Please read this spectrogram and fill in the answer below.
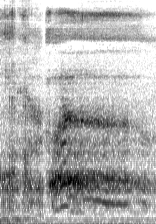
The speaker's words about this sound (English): All right, so you go towards the snoring, and it continues to snore and slumber. And you can kind of see through the shade that there's just, like, there's something quite large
